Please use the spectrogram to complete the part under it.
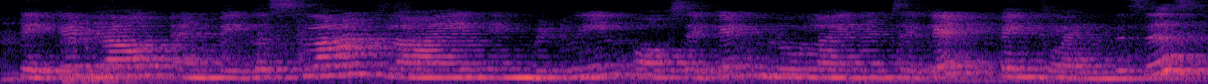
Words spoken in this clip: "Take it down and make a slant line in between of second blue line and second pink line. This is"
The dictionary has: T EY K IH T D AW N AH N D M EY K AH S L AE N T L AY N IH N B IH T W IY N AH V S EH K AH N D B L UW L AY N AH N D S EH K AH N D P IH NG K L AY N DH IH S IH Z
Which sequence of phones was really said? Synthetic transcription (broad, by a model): T EY K IH T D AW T AH N D M EY K AH S L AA T L AY N IH N B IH T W IY N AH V S EH K AH N D B L UW L AY N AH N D S EH K AH N D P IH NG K L AY N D IH S IH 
